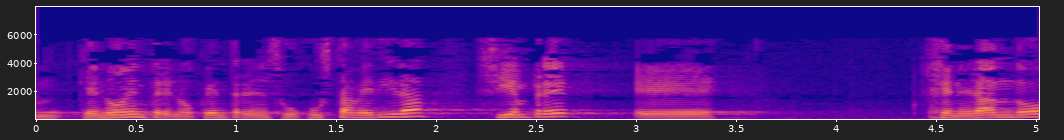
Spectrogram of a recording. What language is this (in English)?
Spanish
